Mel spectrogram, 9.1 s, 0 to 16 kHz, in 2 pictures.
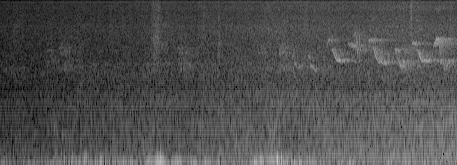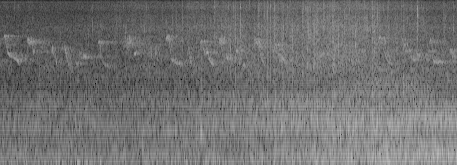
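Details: A warbling white-eye (Zosterops japonicus) sings a fast, high, twittering warble from an exposed power line at Hyakumura, Inagi, on 7 June 2015, over rumbling traffic and hissing wind.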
